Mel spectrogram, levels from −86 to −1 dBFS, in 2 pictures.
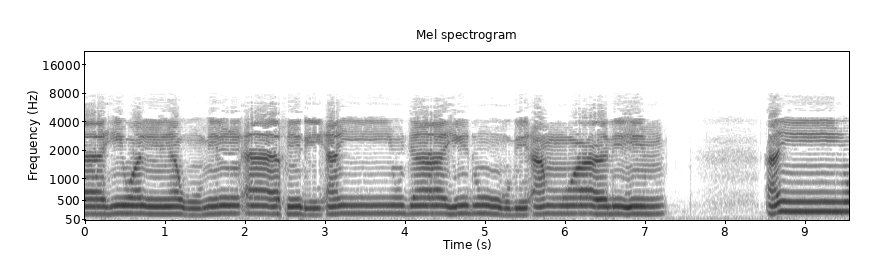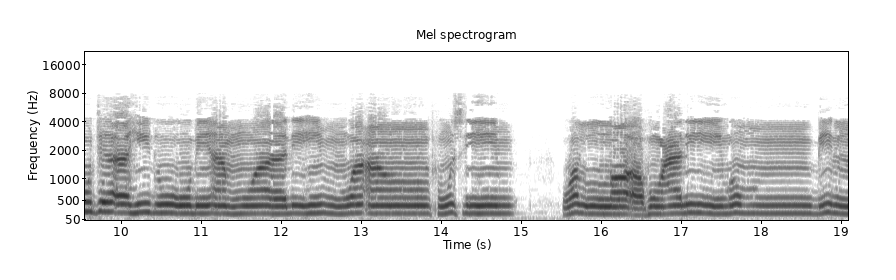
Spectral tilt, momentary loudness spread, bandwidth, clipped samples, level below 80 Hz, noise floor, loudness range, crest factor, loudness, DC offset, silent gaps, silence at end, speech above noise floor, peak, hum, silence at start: -6.5 dB/octave; 6 LU; 7.6 kHz; under 0.1%; -64 dBFS; -63 dBFS; 2 LU; 14 dB; -25 LUFS; under 0.1%; none; 0 s; 38 dB; -12 dBFS; none; 0 s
